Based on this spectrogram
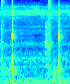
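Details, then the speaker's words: Classic car points-and-coil ignition on test: sharp, dry snaps, about five in under two seconds with quiet between, as the points switch the coil and produce a good spark. "see that look good spark now"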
